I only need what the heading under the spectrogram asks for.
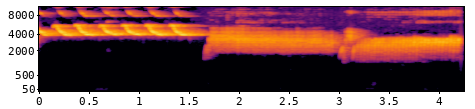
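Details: Canary, a female luring the male, in the 'cengkok isian' style used as a lure and tutor recording: a quick run of curved high notes, then two long, even buzzy rolls at slightly different pitches.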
